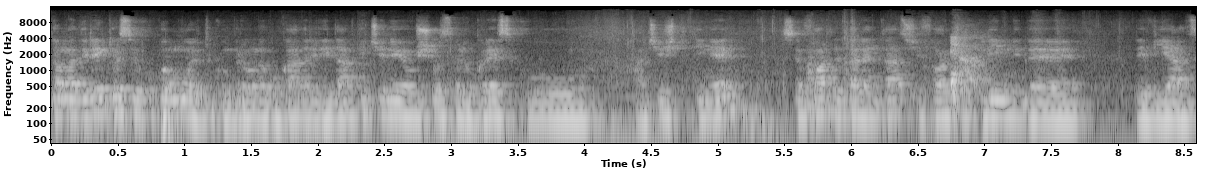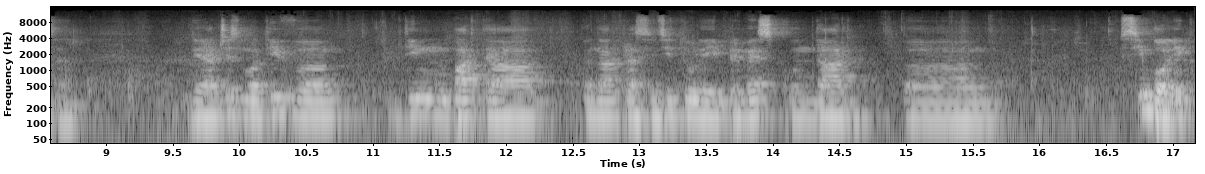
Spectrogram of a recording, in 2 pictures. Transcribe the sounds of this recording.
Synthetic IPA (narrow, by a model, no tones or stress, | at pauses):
kamad̪iɾe̞k̚t̪orse̞o̞kupəmult̪kuɨmpɾe̞unəkukad̪ɾed̪id̪ak̚t̪it͡ʃe̞nuje̞uʃo̞rsəlukɾe̞sku | at͡ʃe̞ʃt̪ʲt̪inerʲsɨnt̪foart̪e̞t̪ale̞nt̪at̪sʃifoart̪e̞plimnʲd̪e̞ | d̪e̞viat̪sə | d̪inat͡ʃe̞st̪mo̞t̪iv | d̪inpart̪ea | ɨnalpɾeasint̪sit̪ulujpɾime̞skund̪ar | simbo̞lik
